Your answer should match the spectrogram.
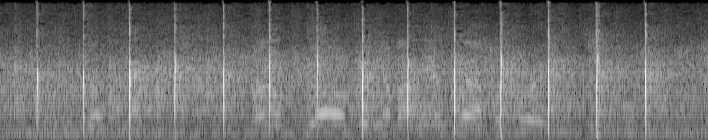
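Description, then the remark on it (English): Steady, rhythmic hand clapping in unison, about fifteen crisp claps at an even tempo, with faint voices murmuring underneath as an audience claps in praise of God during a morning church service. “Why don't you all give him a hand clap of praise this morning?”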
